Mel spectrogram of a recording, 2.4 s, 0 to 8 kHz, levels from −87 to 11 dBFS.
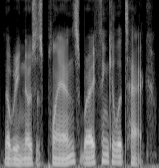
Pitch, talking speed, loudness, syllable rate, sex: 95 Hz, 225 wpm, -16 LUFS, 5.7 syllables/s, male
